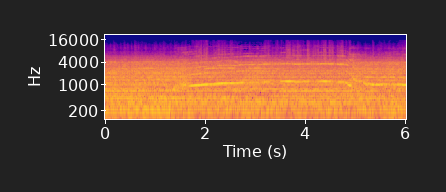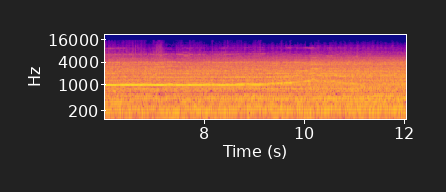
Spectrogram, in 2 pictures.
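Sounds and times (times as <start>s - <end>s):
electric guitar drone: 0.0s - 12.0s.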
